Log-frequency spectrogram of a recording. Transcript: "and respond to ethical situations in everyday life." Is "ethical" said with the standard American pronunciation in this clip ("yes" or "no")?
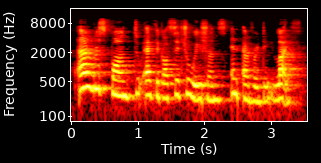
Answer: no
